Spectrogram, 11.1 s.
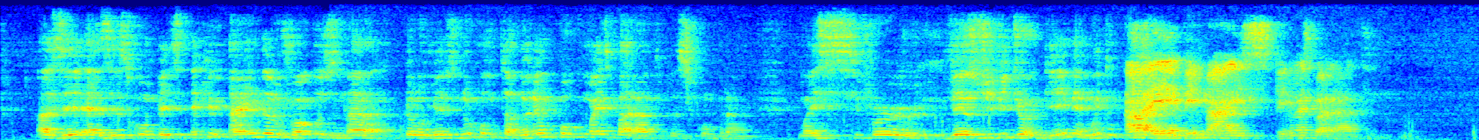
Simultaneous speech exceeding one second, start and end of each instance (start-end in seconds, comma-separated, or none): none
